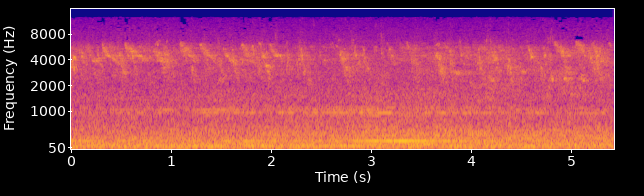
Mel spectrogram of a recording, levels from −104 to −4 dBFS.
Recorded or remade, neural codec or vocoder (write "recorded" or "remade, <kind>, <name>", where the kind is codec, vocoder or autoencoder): recorded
